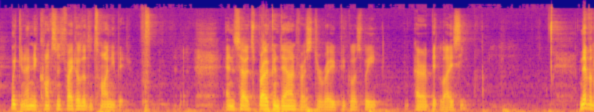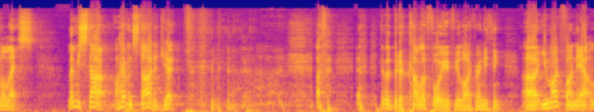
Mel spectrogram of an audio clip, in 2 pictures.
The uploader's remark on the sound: This sermon was preached on 18th February 2024 at all services of Helensburgh and Stanwell Park Anglican Church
